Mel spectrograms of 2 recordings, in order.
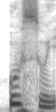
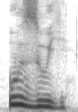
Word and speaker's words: Usui: Usui et pas Uzui. Ça, c'est quelque chose que je retrouve souvent. Et le pense-bête, en fait, c'est de penser au sushi. Vous dites pas « je vais manger des sushis », même si c'est S-U. Et donc, c'est la même chose pour Usui Sensei, Usui. Donc, Usui.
